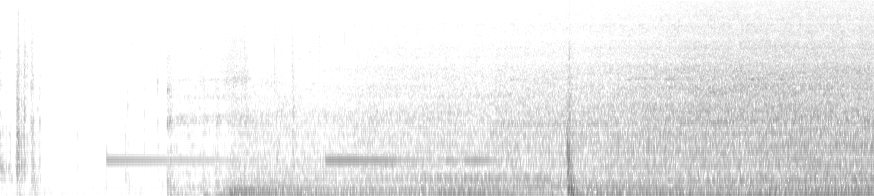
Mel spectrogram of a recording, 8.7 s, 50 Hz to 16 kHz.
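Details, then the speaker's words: 2005 Cadillac DeVille with check engine light on and backfiring from the exhaust: cranks and catches, then an uneven, lumpy, shaking idle with a stumbling beat; bad misfire, cylinder not yet identified. "is shaken like crazy and it is not firing correctly here look what my hands are walking on that's not a normal Idol it is misfiring badly"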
